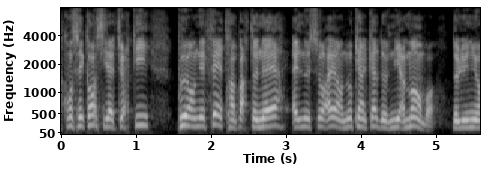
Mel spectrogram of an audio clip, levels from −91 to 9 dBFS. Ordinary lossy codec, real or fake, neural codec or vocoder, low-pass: none; fake; codec, 16 kHz, 8 kbps, FunCodec, trained on LibriTTS, 25 frames a second; none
